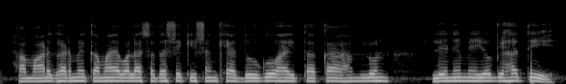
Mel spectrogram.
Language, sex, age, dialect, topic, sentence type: Magahi, male, 25-30, Western, banking, question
